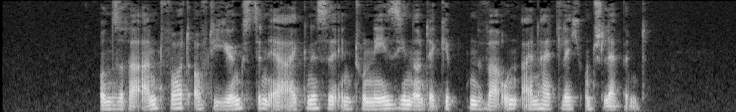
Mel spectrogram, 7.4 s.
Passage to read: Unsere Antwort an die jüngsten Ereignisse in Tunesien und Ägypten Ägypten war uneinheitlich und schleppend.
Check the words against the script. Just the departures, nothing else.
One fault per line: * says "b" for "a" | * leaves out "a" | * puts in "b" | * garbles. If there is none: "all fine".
* says "auf" for "an"
* leaves out "Ägypten"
